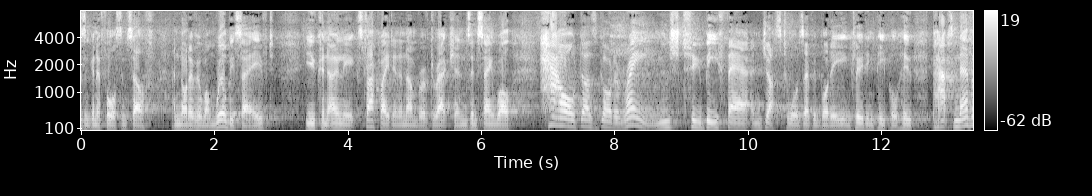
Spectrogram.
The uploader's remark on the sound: Wide ranging Q&A time with students at Highfields Church Cardiff, 2012.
